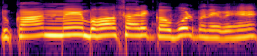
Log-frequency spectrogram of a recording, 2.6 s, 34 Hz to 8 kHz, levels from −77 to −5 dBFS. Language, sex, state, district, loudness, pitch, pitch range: Hindi, male, Jharkhand, Garhwa, -12 LUFS, 245 Hz, 220-265 Hz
